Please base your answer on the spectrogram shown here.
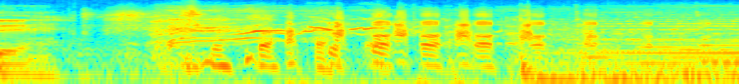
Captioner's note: Laughs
